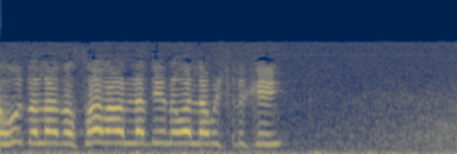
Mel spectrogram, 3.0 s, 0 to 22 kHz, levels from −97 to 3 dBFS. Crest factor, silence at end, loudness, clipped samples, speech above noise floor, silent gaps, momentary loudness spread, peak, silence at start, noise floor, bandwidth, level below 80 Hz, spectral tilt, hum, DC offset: 16 dB; 0 s; -21 LUFS; under 0.1%; 22 dB; none; 9 LU; -6 dBFS; 0 s; -43 dBFS; 7.4 kHz; -44 dBFS; -5 dB/octave; none; 0.4%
